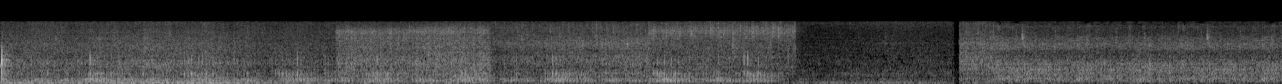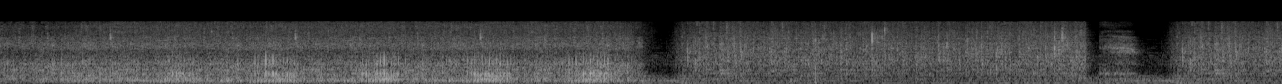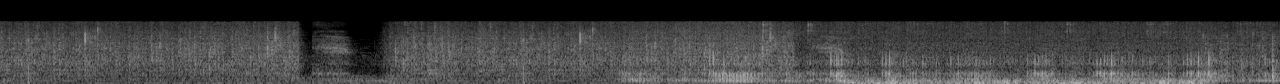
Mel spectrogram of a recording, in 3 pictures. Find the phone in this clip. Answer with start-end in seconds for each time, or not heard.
not heard.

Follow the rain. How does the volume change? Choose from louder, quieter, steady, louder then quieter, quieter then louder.
steady.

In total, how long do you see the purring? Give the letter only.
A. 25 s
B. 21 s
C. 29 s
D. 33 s
B.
